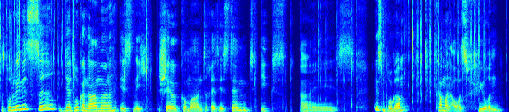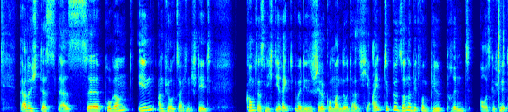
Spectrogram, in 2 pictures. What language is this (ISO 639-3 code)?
deu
